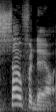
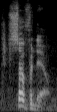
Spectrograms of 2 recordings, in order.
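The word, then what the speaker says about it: Sofidel: It's Sofodel. s o f i d e l sofale and apparently this is a GP cuz the drop lot's called uh GPville dropy yard.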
